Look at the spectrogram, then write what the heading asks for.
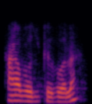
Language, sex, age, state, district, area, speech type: Marathi, male, 18-30, Maharashtra, Osmanabad, rural, conversation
